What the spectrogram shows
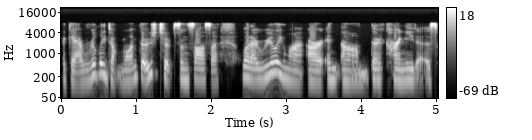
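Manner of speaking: normal talking voice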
